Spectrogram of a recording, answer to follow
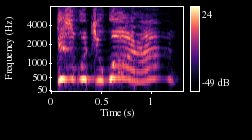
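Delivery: high, loud taunting call; hammed-up high-pitched street challenge; mock street taunt. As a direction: taunt him to come get you.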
